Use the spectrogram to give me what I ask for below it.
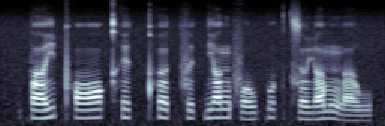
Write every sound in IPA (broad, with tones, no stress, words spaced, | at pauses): pɐ˨˥j pʰɔː˨˧kʰɪ˧k̚pʰɵ˧t̚ fɪ˨k̚ jɐ˥ŋfo˨˧wkʷɐ˥k̚t͡sɵ˧ɥ ɐ˥mŋɐ˨w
